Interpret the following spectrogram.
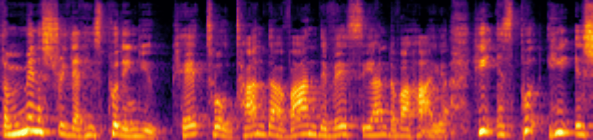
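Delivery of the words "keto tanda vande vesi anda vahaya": softer murmured tongues; speaking in tongues. Real, not acted. Preacher praying in tongues over the ministry in them. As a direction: drop into quiet tongues.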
